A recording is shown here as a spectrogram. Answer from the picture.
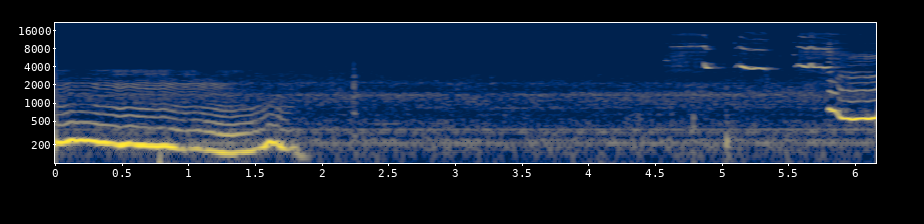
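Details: Chica, a Vizsla calling out while waiting for its owner indoors, gives a long drawn harmonic whine that wavers and falls, then quiet room hum and a few sharp high squeaks near the end.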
